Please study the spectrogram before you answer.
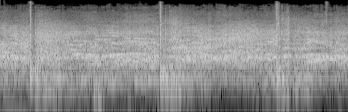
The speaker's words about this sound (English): It led to a loud confrontation with Republicans, including when House Speaker Paul Ryan tried to bring the House to order, banging the gavel.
